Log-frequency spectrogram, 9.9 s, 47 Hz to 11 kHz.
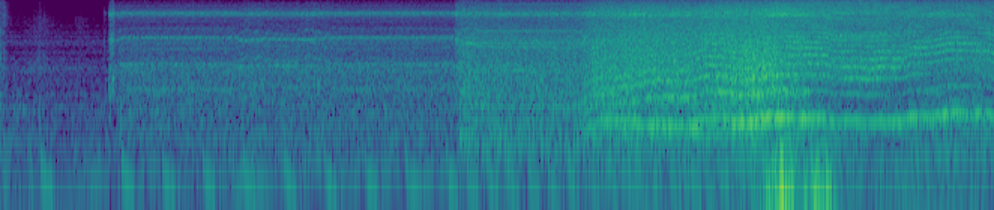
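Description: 5-inch FPV racing quadcopter (iFlight Nazgul 5) with brushless motors arming and spinning at idle, starting about a second in as a steady whine. It throttles up in steps to a louder, wavering, rising whine as it lifts off the pad, loudest near takeoff with a brief low rumble of prop wash.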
